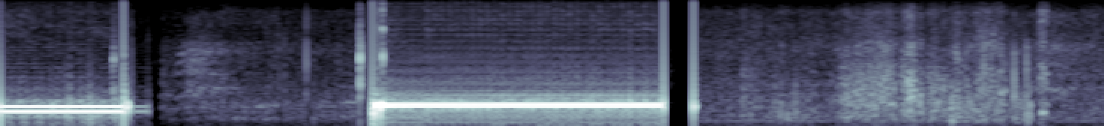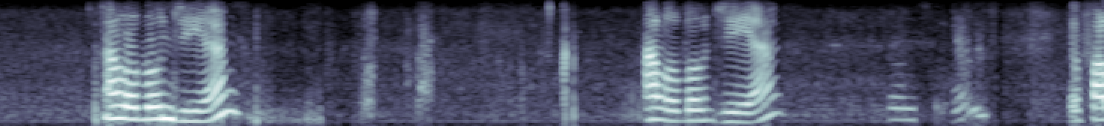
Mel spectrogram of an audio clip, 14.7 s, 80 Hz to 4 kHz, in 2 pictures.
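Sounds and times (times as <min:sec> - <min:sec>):
telephone call transfer tone: 0:02.5 - 0:04.5
speech: 0:08.1 - 0:09.1, 0:11.6 - 0:12.6, 0:13.3 - 0:14.7.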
